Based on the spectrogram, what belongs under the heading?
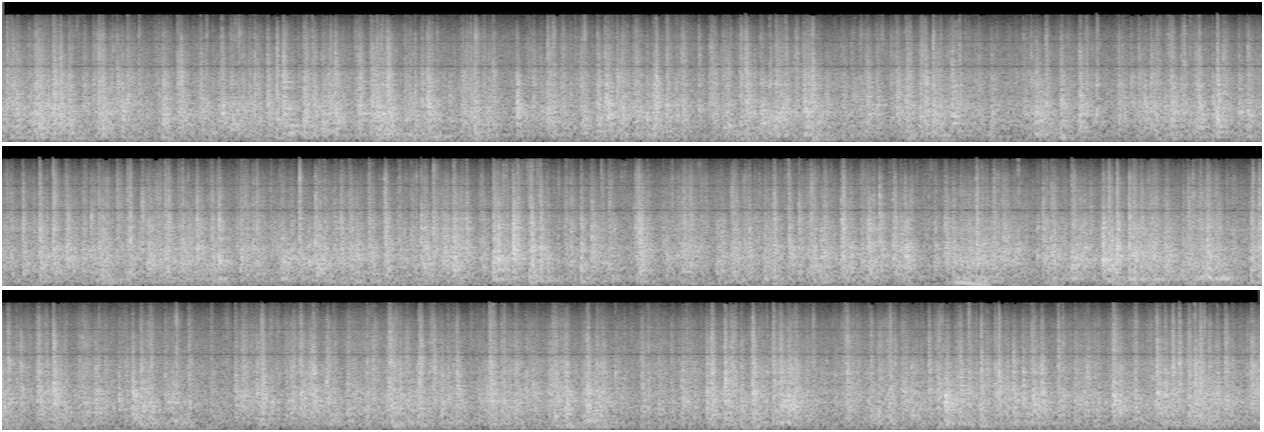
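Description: Rain falling steadily on a tin roof: a dense, even patter of countless drops on the metal.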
